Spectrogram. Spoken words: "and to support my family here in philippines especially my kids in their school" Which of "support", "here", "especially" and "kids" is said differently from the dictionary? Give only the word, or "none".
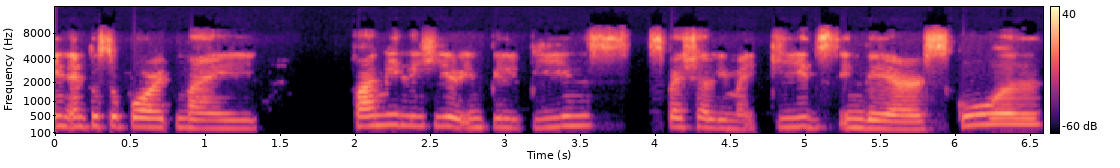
kids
